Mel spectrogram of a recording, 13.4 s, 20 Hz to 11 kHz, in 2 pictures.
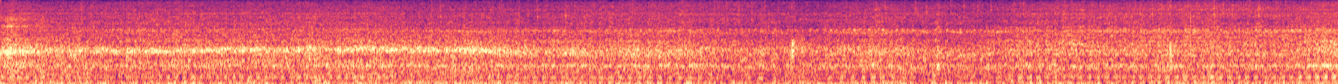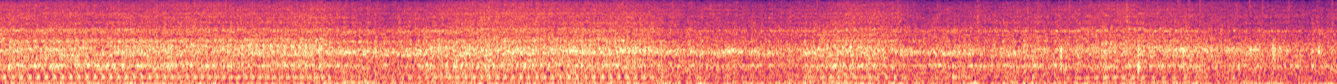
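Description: Royal Enfield Himalayan's 411 cc single-cylinder engine running steadily as the bike is ridden along a dirt trail, heard from the rider's seat, with a heavy low rumble.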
